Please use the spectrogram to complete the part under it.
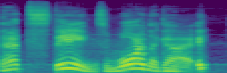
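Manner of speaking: taken-aback yet amused, quipping tone. Narrating the game, the speaker voices the man singed by the healing, amused, taken aback. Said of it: "he kind of smiles as he gets taken aback and goes".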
